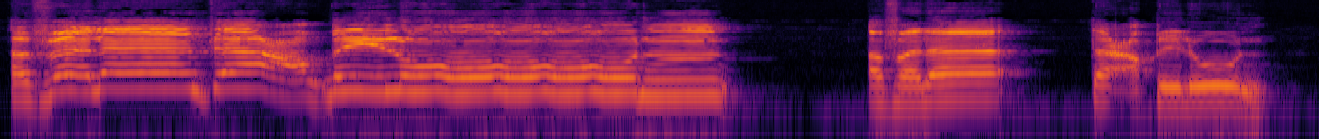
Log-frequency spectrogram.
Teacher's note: الف اور واو مدہ ایک ایک الف کے برابر کھینچ کر پڑھے جائیں گے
